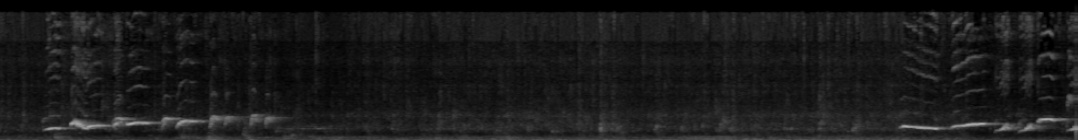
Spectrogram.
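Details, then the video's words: Orange-headed thrush singing in the morning, played to stir other orange-headed thrushes into song: short bursts of clear, slurred whistled phrases rising and falling, separated by a long quiet gap with faint background noise. "Anis merah Gacor Pagi hari - Merangsang emosi dan Birahi Anis Merah"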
